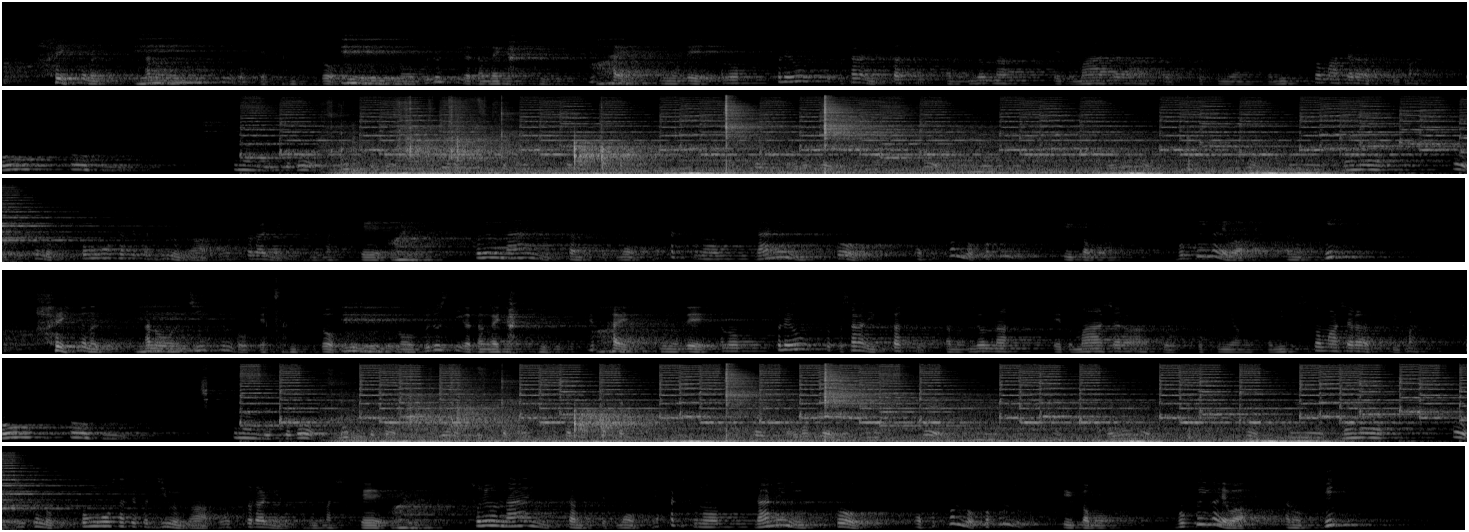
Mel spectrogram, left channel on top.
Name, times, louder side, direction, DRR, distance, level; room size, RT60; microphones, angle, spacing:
voice 1, 0.3-1.1 1.4-3.3 3.9-5.5 5.8-6.3 6.6-7.4 7.8-8.1 8.4-10.1 10.5-11.8 12.2-14.2 14.6-15.0 15.3-15.9 16.6-18.6 19.0-19.5 19.8-20.4 20.8-21.0 21.3-21.6 22.0-23.6 23.9-24.1 25.1-25.3 25.6-26.4 27.1-28.5 29.2-29.8 30.1-33.1 34.0-36.5 36.8-37.4 37.6-37.9 38.4-39.5 39.9-40.4 41.0-41.8 42.1-42.6, right 4 dB, 80° right, 6 dB, 0.4 m, -47 dB
voice 2, 1.3-2.0 3.4-4.0 5.8-6.2 17.9-18.1 24.1-25.0 27.0-27.5 33.2-33.4, left 2 dB, 40° left, -4 dB, 1.3 m, -48 dB
sound 1, 17.0-29.8, right 3 dB, 25° right, 0.4 m, -38 dB
sound 2, 17.8-28.2, left 1 dB, 25° left, 0.5 m, -35 dB
8.3 x 3.1 x 6.0 m, 3.0 s
head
